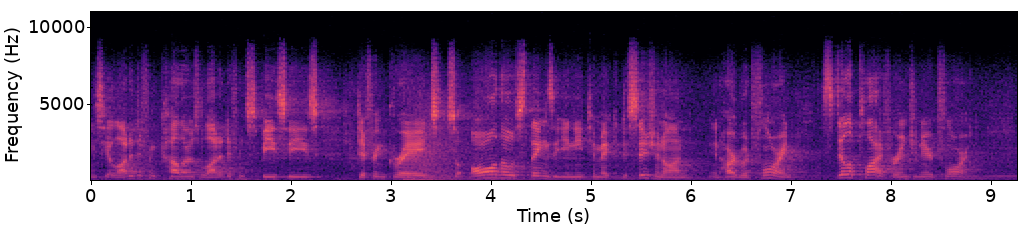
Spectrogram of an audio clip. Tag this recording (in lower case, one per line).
speech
